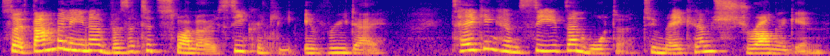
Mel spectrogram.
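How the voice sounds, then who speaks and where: A woman who teaches young children, telling a story with expressive, deliberate phrasing. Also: a little high, slight background noise, rough recording. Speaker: primary school teacher.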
